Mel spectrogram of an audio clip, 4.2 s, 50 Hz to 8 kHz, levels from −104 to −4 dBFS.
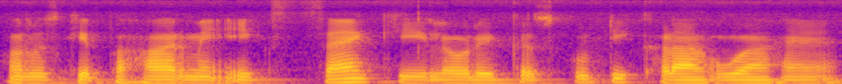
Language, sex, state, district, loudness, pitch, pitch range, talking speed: Hindi, male, Jharkhand, Deoghar, -19 LUFS, 110 Hz, 105-115 Hz, 155 wpm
